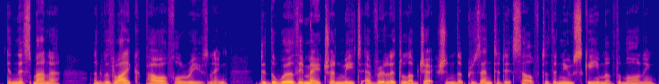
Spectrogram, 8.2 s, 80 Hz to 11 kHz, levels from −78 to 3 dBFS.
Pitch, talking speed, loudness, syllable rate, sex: 100 Hz, 190 wpm, -20 LUFS, 5.9 syllables/s, male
